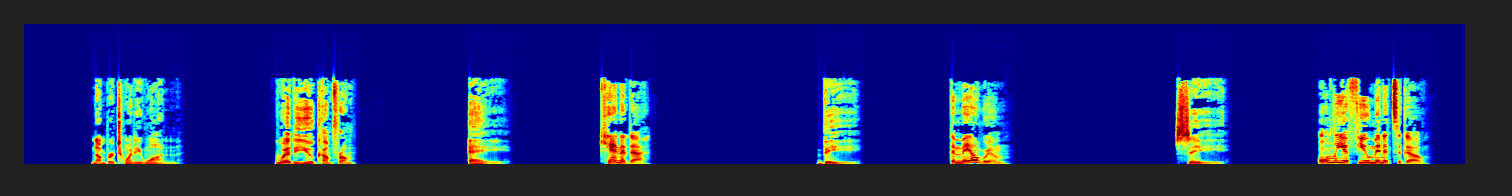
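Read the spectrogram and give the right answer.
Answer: A: Canada.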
